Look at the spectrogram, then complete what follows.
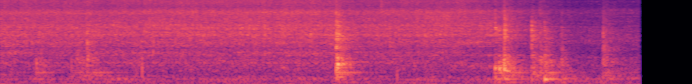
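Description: Tomato-onion masala sizzling in a nonstick pan as a wooden spatula stirs it, with a sharp tap about halfway through. Near the end a glass lid is set down on the pan with a clink, the sizzle drops away, and the sound cuts off suddenly.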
